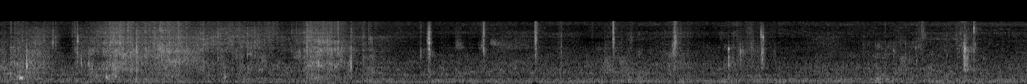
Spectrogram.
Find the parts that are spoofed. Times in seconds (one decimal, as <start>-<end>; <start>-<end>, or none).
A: 0.0-9.1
